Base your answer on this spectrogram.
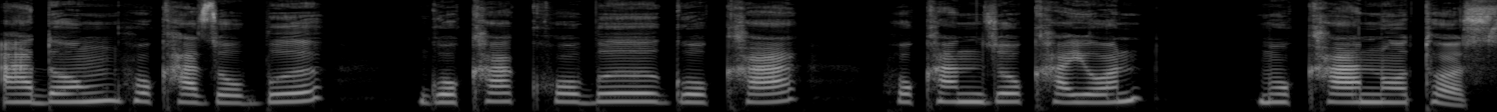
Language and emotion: Bodo, neutral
